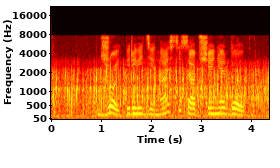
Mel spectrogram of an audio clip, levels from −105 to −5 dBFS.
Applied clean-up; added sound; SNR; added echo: none; Domestic sounds, home sounds; 2 dB; none.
